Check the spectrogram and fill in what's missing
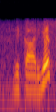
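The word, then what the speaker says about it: Vicarius: अगर आप पोप के सर पे एक ताज होता है ना, है ना, उसमें पता क्या लिखा होता है, विकारियस फिली डी, ये है spelling, V I C A R I U S, विकारियस।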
